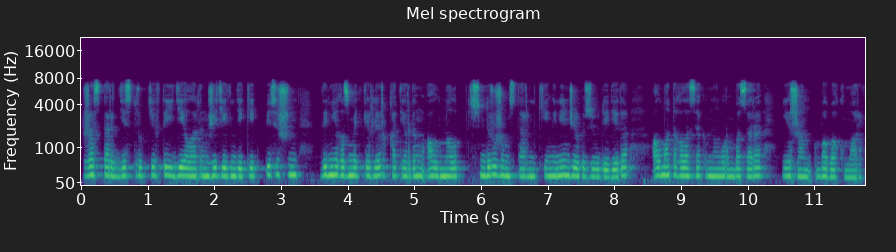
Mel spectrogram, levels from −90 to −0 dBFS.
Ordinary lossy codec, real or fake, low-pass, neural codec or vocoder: none; real; none; none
